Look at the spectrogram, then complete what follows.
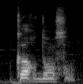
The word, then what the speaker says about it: Corps dansant: 2023, il y a ce projet Corps dansant. Voilà, c'est ça, la bonne prononciation, avec un groupe qui s'appelle Old Prop.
